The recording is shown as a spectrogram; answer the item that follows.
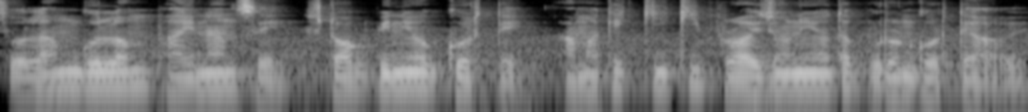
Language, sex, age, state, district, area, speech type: Bengali, male, 60+, West Bengal, Purba Medinipur, rural, read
